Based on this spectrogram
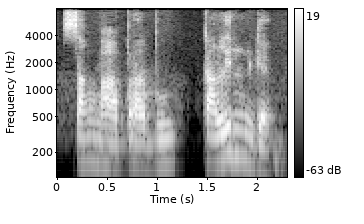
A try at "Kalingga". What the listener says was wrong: Jadi dipisah. Ya, Kalin sama Ga-nya dipisah. Karena itu pengucapan dalam Sanskerta harusnya seperti itu. Cuman di zaman Jawa yang sekarang itu, huruf N di belakang itu kadang-kadang menjadi NG. Jadi jadi kadang-kadang diucapkan menjadi Kalingga. Tapi sebenarnya bukan.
